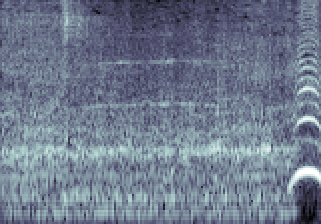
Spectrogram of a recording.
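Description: Live dubstep DJ set played loud over a festival sound system: a steady, dense wall of heavy bass, with crowd voices mixed in.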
